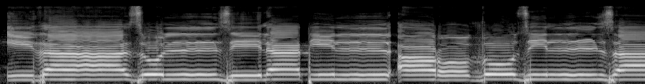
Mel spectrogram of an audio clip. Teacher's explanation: زال پر ہم نے زبان نکالنی ہے ، زا کو دانت ملا کر سختی کے ساتھ پڑھنا ہے۔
